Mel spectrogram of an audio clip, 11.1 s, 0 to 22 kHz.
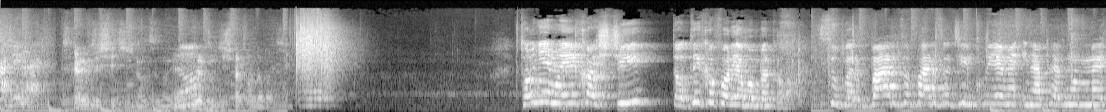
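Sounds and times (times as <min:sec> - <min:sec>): bubble wrap popping: 0:02.9 - 0:03.6.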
